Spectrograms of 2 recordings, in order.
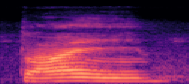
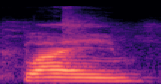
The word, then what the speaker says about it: climb: It's always silent when it follows the letter M. Climb, crumb, lamb, thumb, dumb, and plumber. So practice them with me. I am not pronouncing the B, I am just pronouncing the M consonant sound.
